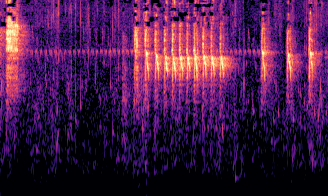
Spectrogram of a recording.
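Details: Small songbirds on a rough-burst training recording for white-rumped shamas: a quiet start, then a quick string of about a dozen sharp high chips, followed by a few scattered louder notes over soft background hiss.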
